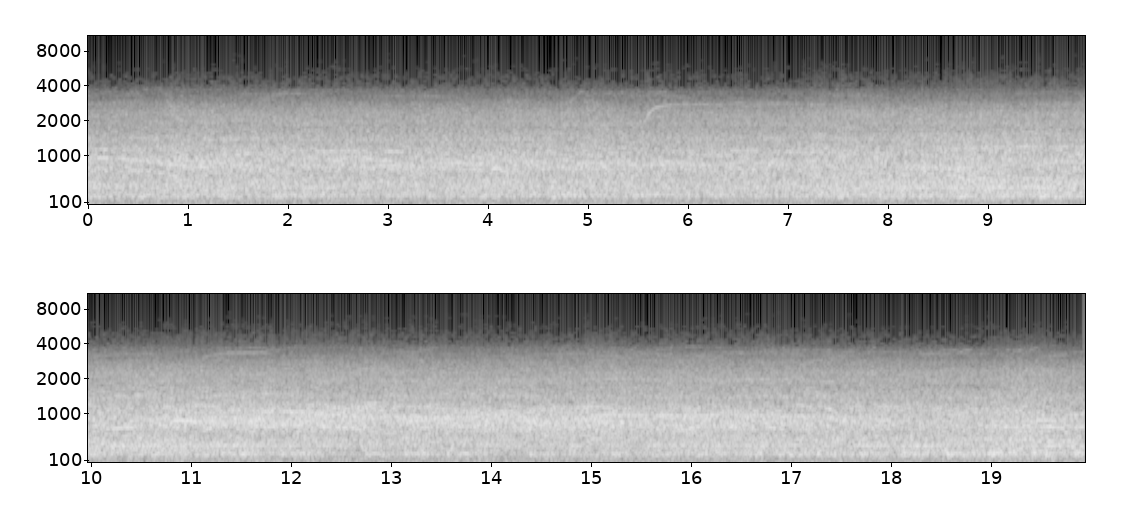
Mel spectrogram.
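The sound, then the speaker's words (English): A large convention hall crowd, everyone on their feet, roars and cheers for General Douglas MacArthur at the rostrum without pause, a dense, loud, steady wash of voices and applause that holds at the same level throughout, with no single voice standing out. “Every person in the convention hall seems to be on his feet.”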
